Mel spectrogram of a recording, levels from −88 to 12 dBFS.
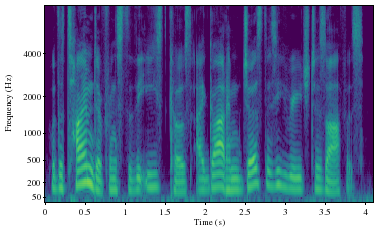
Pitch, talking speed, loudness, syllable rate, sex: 140 Hz, 250 wpm, -20 LUFS, 6.0 syllables/s, male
